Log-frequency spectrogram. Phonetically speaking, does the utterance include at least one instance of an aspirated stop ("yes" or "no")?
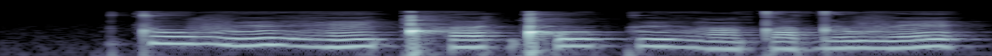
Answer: yes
